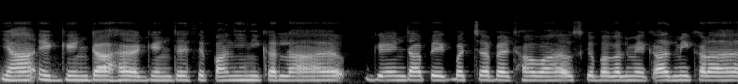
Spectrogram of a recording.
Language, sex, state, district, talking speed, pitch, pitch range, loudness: Hindi, male, Bihar, West Champaran, 195 wpm, 195 Hz, 195-200 Hz, -17 LUFS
